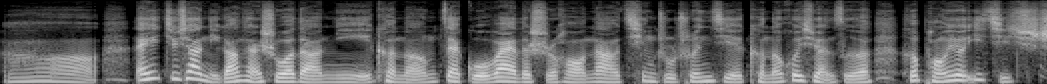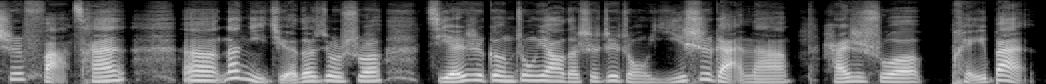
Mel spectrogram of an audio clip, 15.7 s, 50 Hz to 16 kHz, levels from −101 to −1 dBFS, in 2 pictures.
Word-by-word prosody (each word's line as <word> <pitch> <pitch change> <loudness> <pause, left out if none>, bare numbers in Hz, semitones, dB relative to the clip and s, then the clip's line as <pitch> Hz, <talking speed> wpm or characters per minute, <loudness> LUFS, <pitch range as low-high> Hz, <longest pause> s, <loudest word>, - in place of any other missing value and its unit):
啊， 170 -3 -8 0.3
诶， 260 +5 +2
就 285 -2 -3
像 275 -5 +3
你 145 - -6
刚 165 +6 +2
才 195 -4 -1
说 165 -1 +2
的， 135 -4 +1
你 145 -2 -7
可 175 +3 -3
能 135 +1 -5
在 180 -2 +2
国 135 -4 0
外 180 0 +5
的 155 -1 -3
时 140 -1 -2
候， 140 -2 -2
那 150 -1 -2
庆 180 +4 -5
祝 155 -3 -7
春 175 +4 -4
节 155 -7 -3
可 155 +2 -7
能 150 +3 -3
会 215 +5 0
选 185 -7 -2
择 140 +2 -2 0.2
和 210 - -2
朋 180 -3 -1
友 220 0 +3
一 245 - -5
起 165 -9 -4
去 185 - -1
吃 260 -1 0
法 - - +2
餐。 190 +5 +4 0.4
呃， 205 -2 +5
那 300 +1 +5
你 220 - -3
觉 185 - 0
得 185 +2 +4
就 200 +1 +1
是 185 - +1
说 190 +1 +2 0.3
节 160 +1 +5
日 225 +1 +1
更 200 -4 +1
重 215 0 0
要 190 -3 +4
的 160 -1 -2
是 180 +1 -4
这 200 +2 0
种 140 -6 -5
仪 135 +7 -7
式 255 +5 +2
感 140 - +3
呢， 135 0 -2 0.3
还 150 +1 +2
是 180 0 -2
说 160 -2 +2 0.2
陪 - - -4
伴， - - +5
175 Hz, 240 characters per minute, -22 LUFS, 150-200 Hz, 0.4 s, 外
